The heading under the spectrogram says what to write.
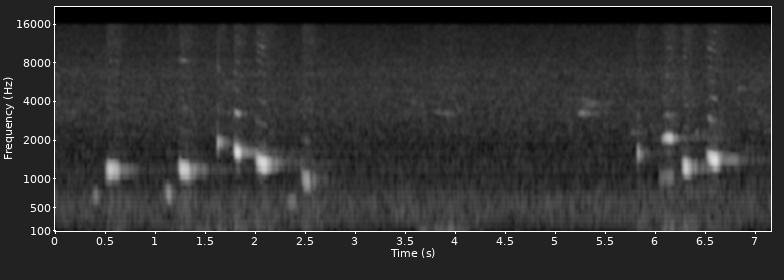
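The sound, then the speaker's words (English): A Kauai o'o bird, recorded in Hawaii, sings two short bursts of bubbly, jazzy whistled notes, rising and falling, separated by a few seconds of quiet. The song is clear, with no voices. “So this one is Hawaii, and it's a pretty special song. So you can hear it's kind of jazzy, bubbly.”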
